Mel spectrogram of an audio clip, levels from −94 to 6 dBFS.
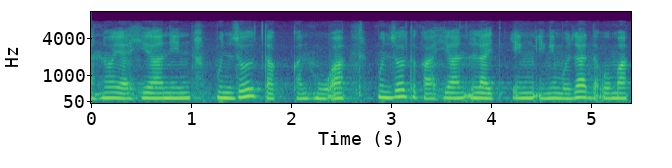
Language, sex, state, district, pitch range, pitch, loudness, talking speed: Mizo, female, Mizoram, Aizawl, 185-195 Hz, 190 Hz, -16 LUFS, 220 wpm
